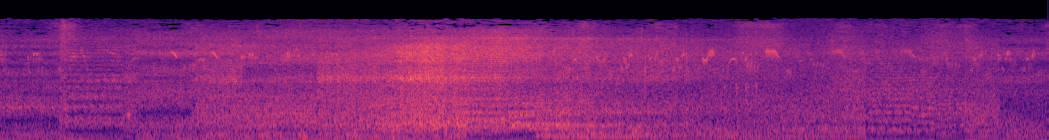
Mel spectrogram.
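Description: Rushing noise of a passing vehicle that swells to a peak about three to four seconds in and then slowly fades away.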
